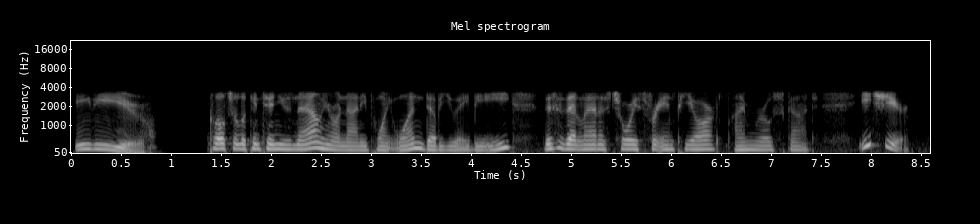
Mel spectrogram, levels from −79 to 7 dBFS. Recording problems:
high frequencies cut off; severe; nothing above 3 kHz

